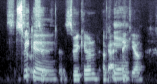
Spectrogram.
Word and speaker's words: Suicune: Suicune.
